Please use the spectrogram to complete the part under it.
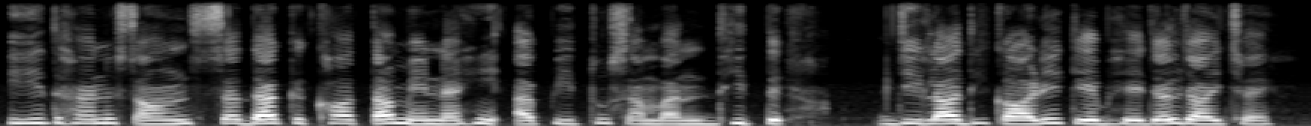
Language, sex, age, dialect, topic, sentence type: Maithili, female, 36-40, Eastern / Thethi, banking, statement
